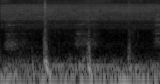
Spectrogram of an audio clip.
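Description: Footsteps run over dry leaves and twigs.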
